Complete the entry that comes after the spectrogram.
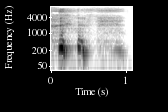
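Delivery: bursting out laughing; a sudden hearty laugh; loud laugh. Real, not acted. Laughing about bathrobe.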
